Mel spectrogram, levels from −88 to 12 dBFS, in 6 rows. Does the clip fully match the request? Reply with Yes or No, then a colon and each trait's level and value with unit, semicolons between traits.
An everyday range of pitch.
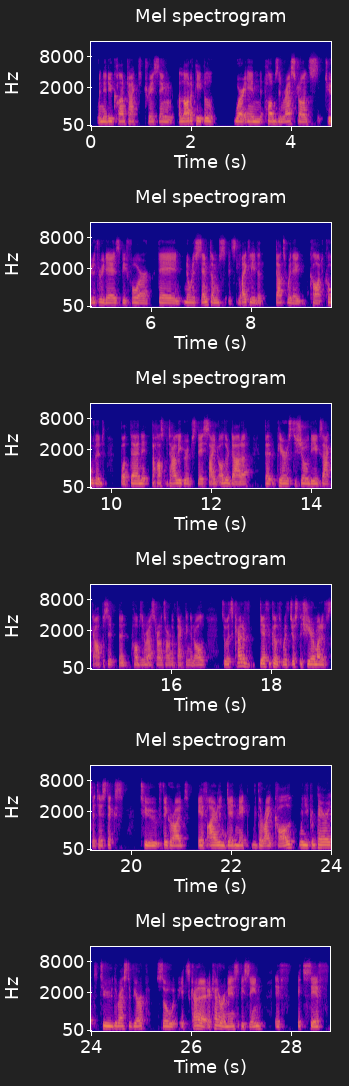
No: narrow, 1.8 semitones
